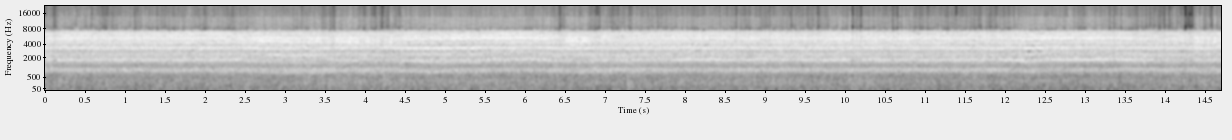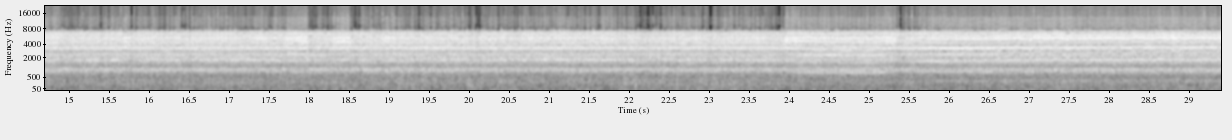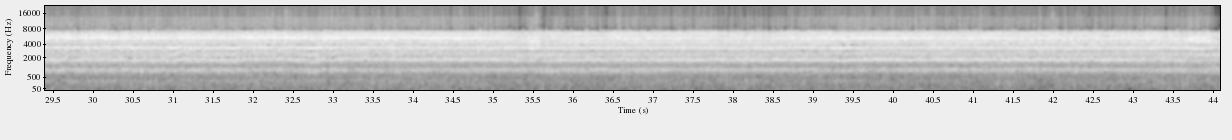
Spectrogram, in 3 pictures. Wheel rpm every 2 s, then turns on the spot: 230, 220, 220, 230, 230, 230, 230, 230, 230, 230, 230, 230, 210, 210, 210, 210, 230, 230, 240, 230, 230, 230.
none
